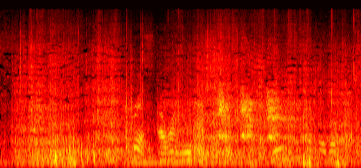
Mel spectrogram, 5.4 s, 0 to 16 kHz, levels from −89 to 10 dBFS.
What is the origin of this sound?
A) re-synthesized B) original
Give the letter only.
B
